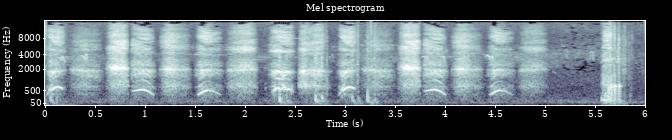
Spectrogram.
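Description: A cartoon piglet's voice panting, out of breath after running: a run of short voiced huffs, about one every 0.7 seconds, that stops about five seconds in. A brief breathy sound follows near the end.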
